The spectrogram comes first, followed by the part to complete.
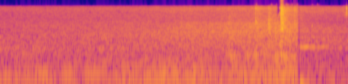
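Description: A steady low mechanical hum, with a single sharp click about three and a half seconds in.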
